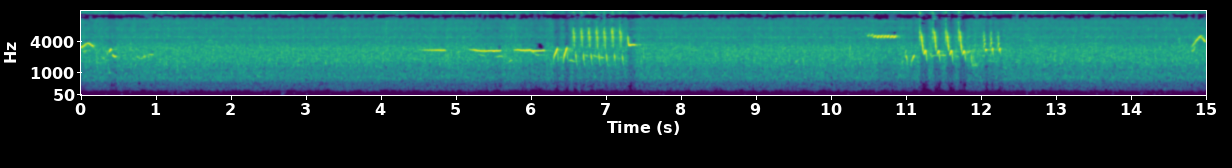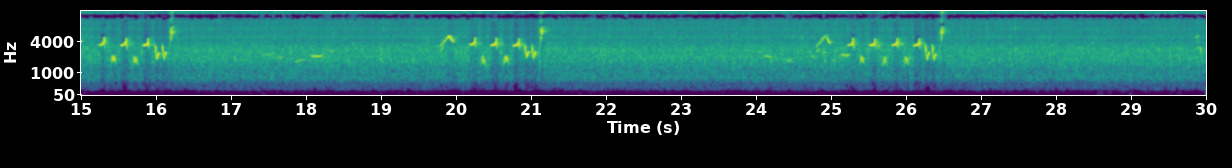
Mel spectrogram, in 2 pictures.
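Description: A small bird singing short phrases of quick sweeping notes, one phrase every four or five seconds, over a steady even hiss.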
